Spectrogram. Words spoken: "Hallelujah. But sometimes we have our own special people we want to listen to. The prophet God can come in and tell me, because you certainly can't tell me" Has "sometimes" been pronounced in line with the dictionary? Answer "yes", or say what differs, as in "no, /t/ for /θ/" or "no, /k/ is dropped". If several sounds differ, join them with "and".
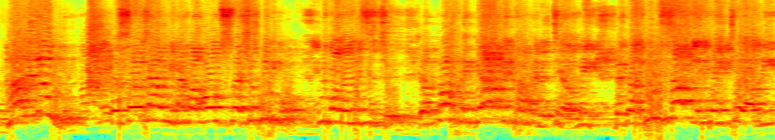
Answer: no, /z/ is dropped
